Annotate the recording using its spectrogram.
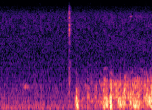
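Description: A camping gas stove ignites with a sharp click.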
